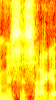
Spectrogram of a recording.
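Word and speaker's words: Mississauga: University of Toronto Missaga.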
